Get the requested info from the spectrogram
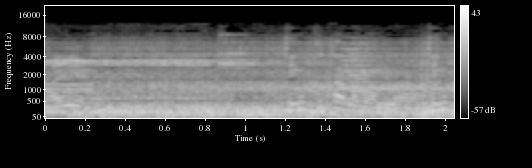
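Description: Men's voices exclaiming and talking over a steady background noise of outdoor traffic.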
